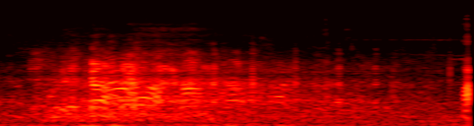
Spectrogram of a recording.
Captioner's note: laughter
